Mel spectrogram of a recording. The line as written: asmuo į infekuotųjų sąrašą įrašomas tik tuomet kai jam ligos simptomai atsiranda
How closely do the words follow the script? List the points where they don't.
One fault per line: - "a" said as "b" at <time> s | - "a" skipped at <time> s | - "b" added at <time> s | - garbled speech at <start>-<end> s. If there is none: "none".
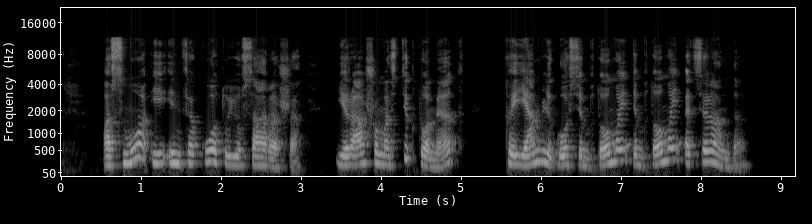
- "simptomai" added at 7.2 s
